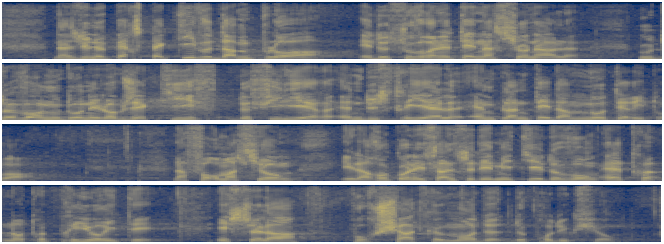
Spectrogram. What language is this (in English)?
French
